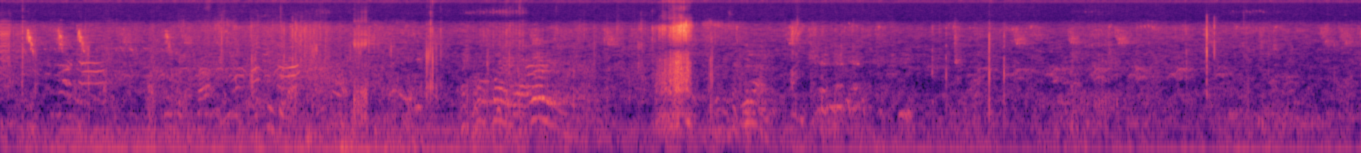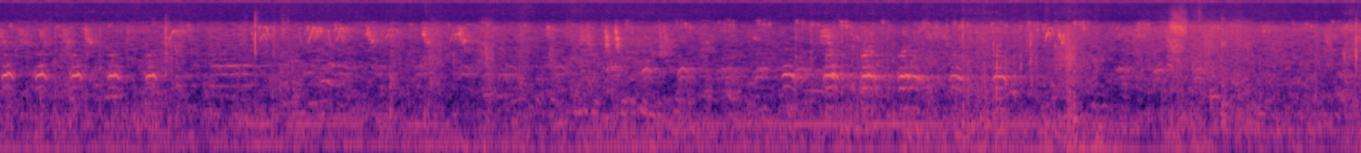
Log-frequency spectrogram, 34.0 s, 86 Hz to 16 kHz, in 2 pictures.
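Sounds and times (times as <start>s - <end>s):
steady low hum: 0.0s - 34.0s.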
